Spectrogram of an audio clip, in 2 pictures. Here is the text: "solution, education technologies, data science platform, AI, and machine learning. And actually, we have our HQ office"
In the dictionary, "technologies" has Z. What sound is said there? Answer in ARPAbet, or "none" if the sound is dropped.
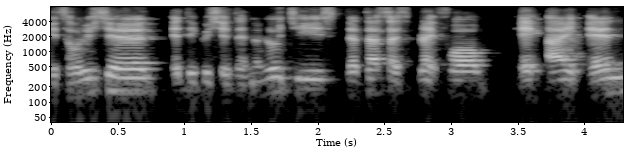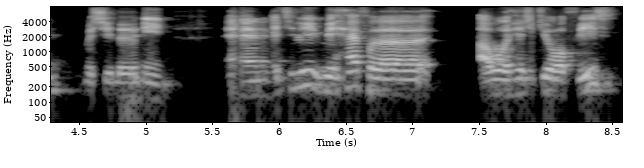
S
